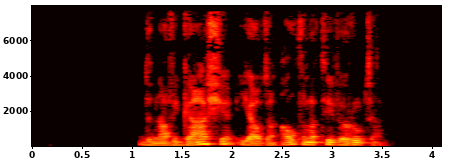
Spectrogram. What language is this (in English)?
Western Frisian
